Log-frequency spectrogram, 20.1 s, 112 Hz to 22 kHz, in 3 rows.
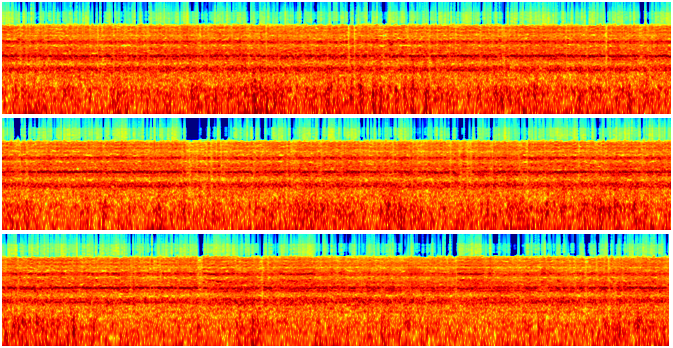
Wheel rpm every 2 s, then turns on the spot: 230, 230, 230, 240, 230, 230, 230, 230, 230, 230.
none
